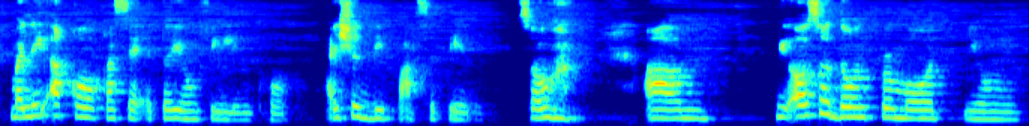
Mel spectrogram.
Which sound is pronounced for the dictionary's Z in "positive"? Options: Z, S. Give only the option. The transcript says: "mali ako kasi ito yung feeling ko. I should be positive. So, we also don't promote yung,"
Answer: S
